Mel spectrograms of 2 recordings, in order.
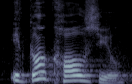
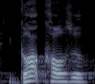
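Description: First: "if God calls you" said slowly, leaning on God; slow emphasis. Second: Said in the usual way. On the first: Shown as a demonstration. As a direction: weigh each word of "if God calls you".

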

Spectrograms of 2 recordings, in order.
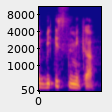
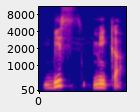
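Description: First: বি ইসমিকা split in two with a break; wrong split. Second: বিসমিকা as one slow joined word; correct joined. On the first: Teacher showing the common mistake, split word. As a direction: say বি then ইসমিকা apart, the wrong way. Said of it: "এখানে সঠিক উচ্চারণটা হবে বিসমিকা". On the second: Teacher giving the correct form, slow and joined. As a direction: say বিসমিকা smoothly, no break. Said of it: "সঠিক উচ্চারণটা হবে বিসমিকা". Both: Shown as a demonstration.

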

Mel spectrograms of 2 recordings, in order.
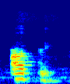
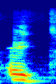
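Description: First: ATE read as Spanish "AH-teh"; spelling pronunciation. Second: ATE said as English "eight"; English ATE with a silent final E; correct English pronunciation. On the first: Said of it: "como ate". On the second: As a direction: say ATE in one syllable, like "eight". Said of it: "se pronuncia ate". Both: Shown as a demonstration.

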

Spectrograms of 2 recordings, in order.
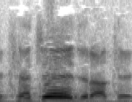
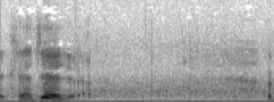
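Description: First: Said in the usual way. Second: Drawn-out, very slow breathy whisper. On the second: Shown as a demonstration. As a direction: let the words trail off like endless pulling. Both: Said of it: "કેટલાક છે કે બળદ જેવા છે".

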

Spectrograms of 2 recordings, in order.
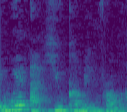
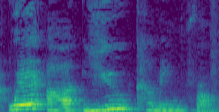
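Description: First: Said in the usual way. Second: Slow, loud, stress on "Where"; slow emphasis. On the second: Shown as a demonstration. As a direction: drive the question home slowly. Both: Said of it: "Ask yourself".

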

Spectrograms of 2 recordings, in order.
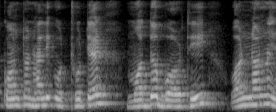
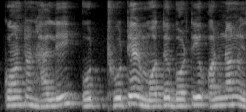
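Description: The two takes are said the same way.

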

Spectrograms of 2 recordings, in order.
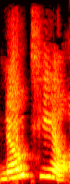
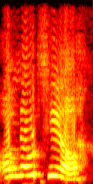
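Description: First: Said in the usual way. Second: "Oh, no teal" jumps higher and louder in surprise; surprised. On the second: Real, not acted. Host reads a viewer saying no teal and reacts surprised, higher and louder. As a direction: react to the chat's "no teal" with a startled laugh.

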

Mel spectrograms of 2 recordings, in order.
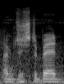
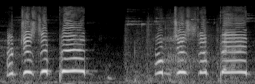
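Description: First: Said in the usual way. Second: Very high, loud silly squeak; squeaky falsetto. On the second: Pretend. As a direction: squeal it like a cartoon. Pretends to be a bed.

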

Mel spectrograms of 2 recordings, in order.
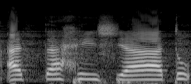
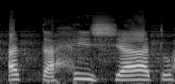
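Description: First: التحیات with the final ta dragged long; wrong recitation. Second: التحیات drawn out, ya stretched one alif, ta short; correct recitation. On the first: Teacher showing the wrong way to say التحیات. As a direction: stretch the end of التحیات as a mistake. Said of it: "تو نہیں پڑھیں گے". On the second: Teacher modelling التحیات for learners. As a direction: say التحیات slowly with a firm ha and long ya. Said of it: "ہا زیر یا ہی سختی سے پڑھیں گے". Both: Shown as a demonstration.

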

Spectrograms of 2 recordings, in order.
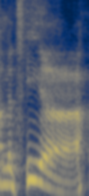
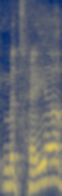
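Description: First: "Matea" said muh-TEE-uh, softer; alternative pronunciation. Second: "Matea" said muh-TAY-uh, rising; unsure pronunciation. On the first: Host's second guess at a singer's name, "[name]" as muh-TEE-uh. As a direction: try "Matea" with TEE in the middle, softly. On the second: Host guessing at a singer's name, "[name]" as muh-TAY-uh, unsure. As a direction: try "Matea" with a questioning TAY in the middle. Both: Real, not acted. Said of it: "I don't know".

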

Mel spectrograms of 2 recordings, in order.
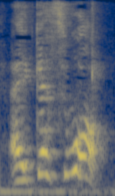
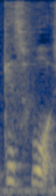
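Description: First: High, loud, eager call; excited greeting. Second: Restrained, quiet opener; calm. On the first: Bubbly guy calling to a girl on the train, excited. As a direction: pipe up brightly to get attention. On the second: Approaching the girl opposite to talk, calm. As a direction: say it gently without hailing. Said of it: "talk to her a little calmly". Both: Retold or imitated.

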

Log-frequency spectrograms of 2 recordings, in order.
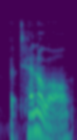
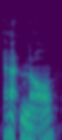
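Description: First: Atenolol said a-TEN-o-lol; stress on second syllable. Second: Atenol said AT-nol; stress on first syllable. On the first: Lecturer showing where accent should be, atenolol stressed on second syllable. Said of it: "on the second syllable". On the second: Lecturer showing the changed accent, atenol stressed on first syllable. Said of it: "accent on the first syllable". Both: Shown as a demonstration.

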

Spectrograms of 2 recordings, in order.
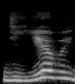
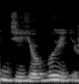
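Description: First: ДІЄвий, stressed on Є in the middle; stem stress. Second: ДійовИЙ, stressed on the last syllable; stress on ending. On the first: Teacher contrasting paired words, Дієвий stressed on Є. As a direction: say Дієвий with the weight on Є. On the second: Teacher contrasting paired words, дійовий stressed on its ending. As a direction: say дійовий landing on -ВИЙ. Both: Shown as a demonstration. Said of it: "різні наголоси".

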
